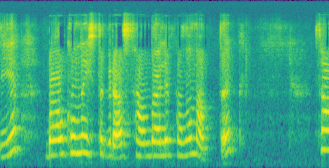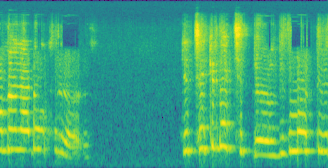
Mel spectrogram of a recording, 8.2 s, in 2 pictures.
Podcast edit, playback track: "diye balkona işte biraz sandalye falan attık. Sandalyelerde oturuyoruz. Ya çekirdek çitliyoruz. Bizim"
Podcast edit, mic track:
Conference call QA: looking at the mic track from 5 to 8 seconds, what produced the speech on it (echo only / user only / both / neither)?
echo only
